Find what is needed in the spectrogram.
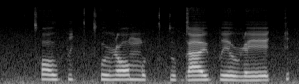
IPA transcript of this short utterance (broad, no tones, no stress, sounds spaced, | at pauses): t̪ʰ ɔ u̯ p i k t̪ʰ u ɳ ɔ m ʊ k t̪ u ɡ a y̯ p ɪ u̯ ɳ e k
